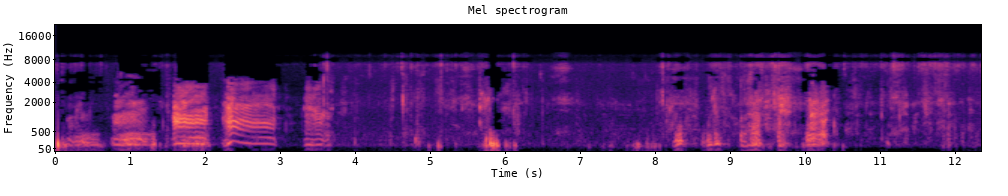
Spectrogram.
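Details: Two-month-old puppies tugging at a rag during prey drive training; a few loud, drawn-out harmonic whines in the first seconds, then short rough growly bursts and scuffling noises come in uneven clusters.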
